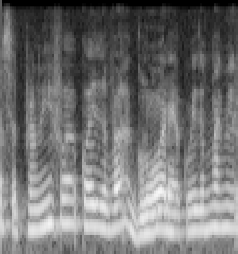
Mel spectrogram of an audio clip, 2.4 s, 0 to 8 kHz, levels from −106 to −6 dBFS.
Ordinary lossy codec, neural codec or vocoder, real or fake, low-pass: none; vocoder, 44.1 kHz, 128 mel bands every 512 samples, BigVGAN v2; fake; 7.2 kHz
